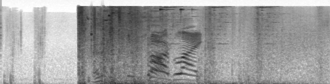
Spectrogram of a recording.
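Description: A sniper rifle fires a loud shot that echoes away.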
